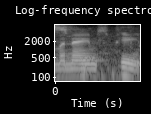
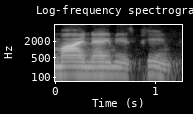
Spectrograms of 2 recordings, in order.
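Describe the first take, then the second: First: Name and is are joined into name's. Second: Name and is are said as separate words. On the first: The speaker calls it right. "say it like this. ... It sounds like this" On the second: The speaker calls it wrong. "it's not natural"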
